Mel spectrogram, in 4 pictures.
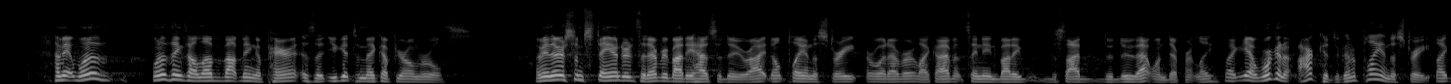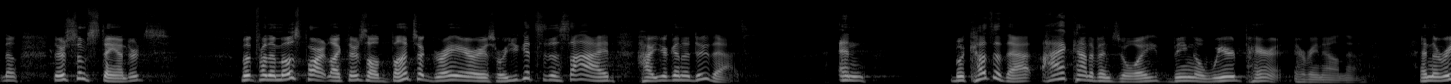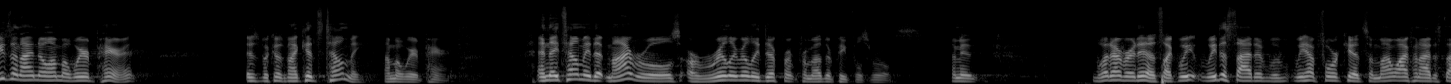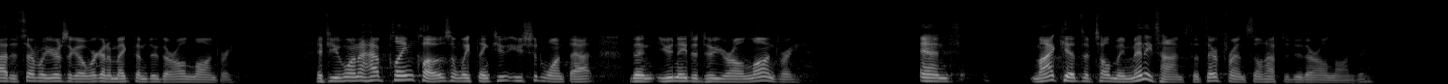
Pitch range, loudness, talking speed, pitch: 130-185 Hz, -34 LUFS, 225 wpm, 155 Hz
